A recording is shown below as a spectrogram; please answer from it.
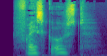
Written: friskost

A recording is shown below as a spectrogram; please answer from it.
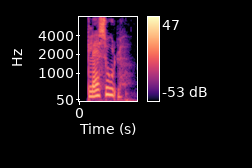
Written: glasuld

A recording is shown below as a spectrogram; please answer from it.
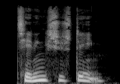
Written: tændingssystem

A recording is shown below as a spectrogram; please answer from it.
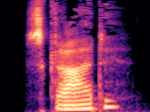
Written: skrat

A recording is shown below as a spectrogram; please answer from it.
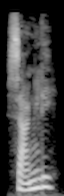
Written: sanglig

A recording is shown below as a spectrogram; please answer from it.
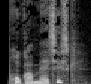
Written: programmatisk

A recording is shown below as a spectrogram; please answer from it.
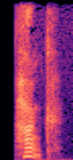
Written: hank

